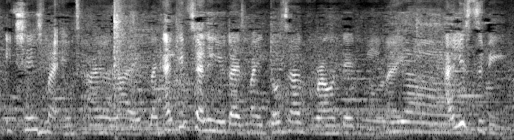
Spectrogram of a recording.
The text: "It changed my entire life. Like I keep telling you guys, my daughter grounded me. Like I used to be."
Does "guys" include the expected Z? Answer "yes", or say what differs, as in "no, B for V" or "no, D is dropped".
yes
